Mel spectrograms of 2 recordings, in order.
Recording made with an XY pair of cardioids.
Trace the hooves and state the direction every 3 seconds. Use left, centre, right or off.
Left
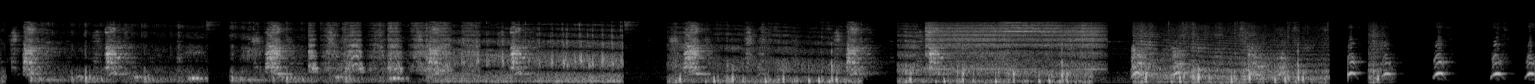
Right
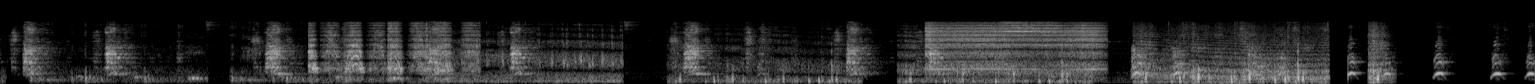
left, left, left, left, right.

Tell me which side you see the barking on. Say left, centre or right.
centre.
